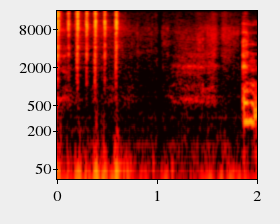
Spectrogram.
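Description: Makeup brush working in a plastic powder compact as it picks up blush: a quick run of light clicks and taps in the first half-second, then quieter brushing.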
